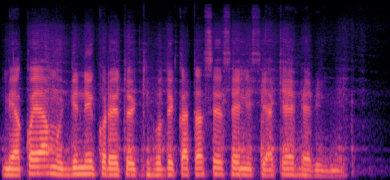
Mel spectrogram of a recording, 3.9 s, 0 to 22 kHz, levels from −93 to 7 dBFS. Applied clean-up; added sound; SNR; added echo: neural mask model RNNoise.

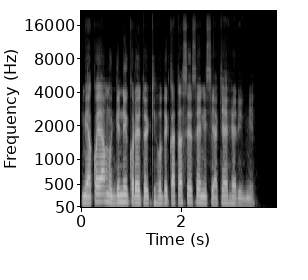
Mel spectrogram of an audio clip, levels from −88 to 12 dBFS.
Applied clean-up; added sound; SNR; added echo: neural mask model DeepFilterNet 3.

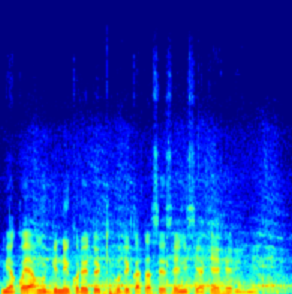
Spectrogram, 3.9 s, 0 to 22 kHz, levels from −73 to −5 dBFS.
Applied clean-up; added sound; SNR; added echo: none; Train; 9 dB; none.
